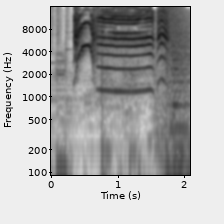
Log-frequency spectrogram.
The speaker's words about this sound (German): wenn es quietscht, dann geht's los.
